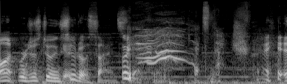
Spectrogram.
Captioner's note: laughing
